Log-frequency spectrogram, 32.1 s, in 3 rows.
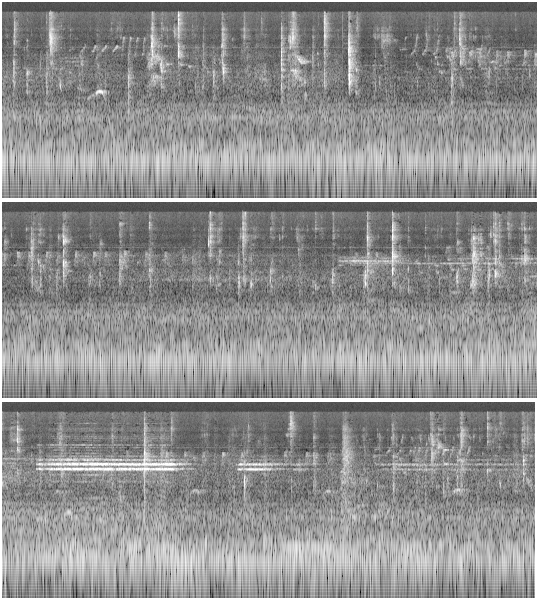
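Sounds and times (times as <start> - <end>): steady low hum: 0.0 - 32.0
person chewing: 10.7 - 13.8, 14.5 - 22.1, 27.1 - 32.0.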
